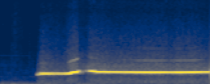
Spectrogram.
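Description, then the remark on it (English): A person imitates a faraway elk bugle with a loud, thin whistle: a rising note, a brief break, then one long, steady high tone held to the end, with no talking. “zap him with your faraway elk bugle sound.”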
